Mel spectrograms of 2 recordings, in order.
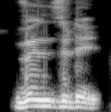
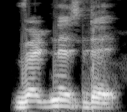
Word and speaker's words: Wednesday: इसमें लिखा है, जब किसी वर्ड में डी के बाद एन आता है तो डी साइलेंट हो जाता है, अर्थात वहां पर आपको डी नहीं बोलना है।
